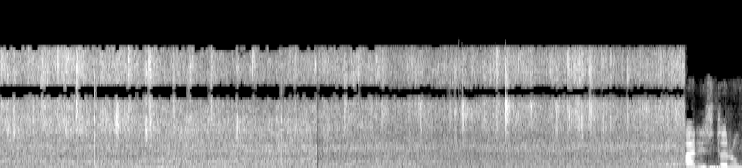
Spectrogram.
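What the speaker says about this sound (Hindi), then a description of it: "बारिश आ गई, बारिश आ गई" Steady rain falls outdoors in a dense, continuous hiss across the whole stretch, with a short burst of other noise right at the end.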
